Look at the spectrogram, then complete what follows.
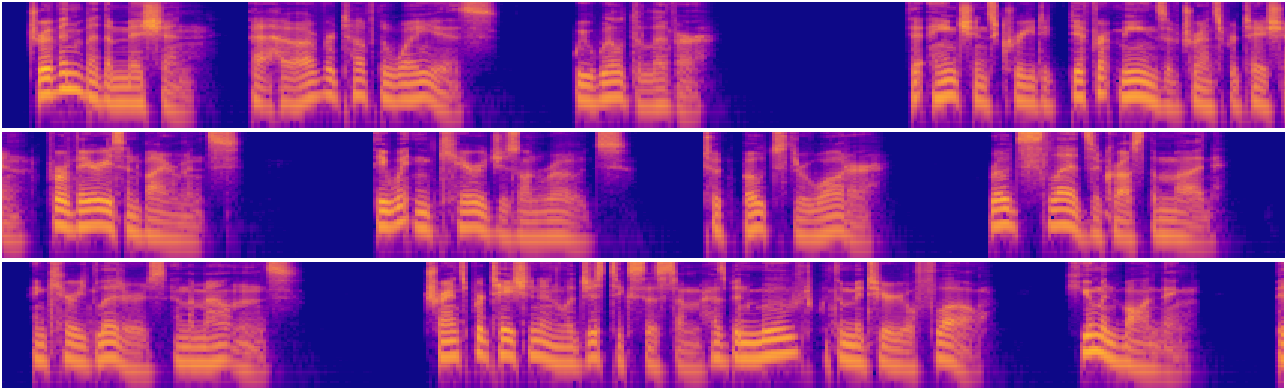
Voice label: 讲故事类型

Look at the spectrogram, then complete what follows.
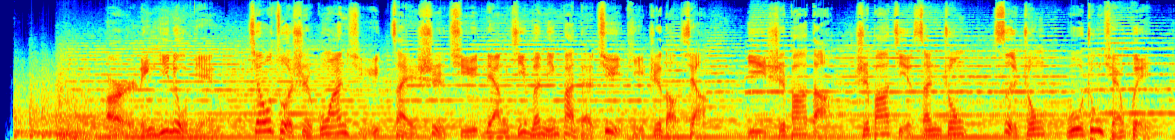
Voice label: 男 汇报专题 创建省级文明单位汇报材料

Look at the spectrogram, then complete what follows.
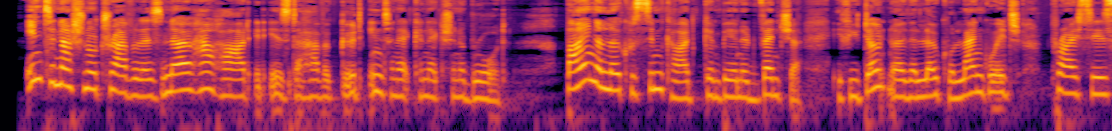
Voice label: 英式女声; 外语

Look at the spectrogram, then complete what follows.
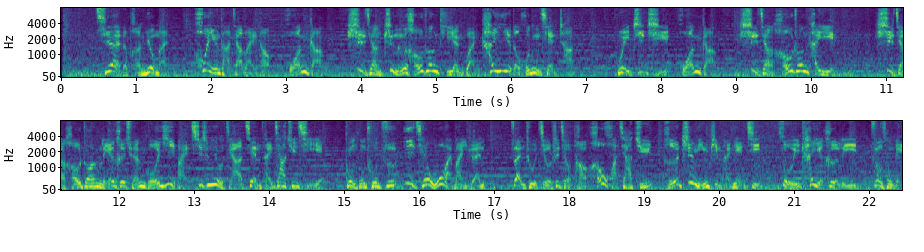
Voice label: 男, 活动宣传, 大气浑厚

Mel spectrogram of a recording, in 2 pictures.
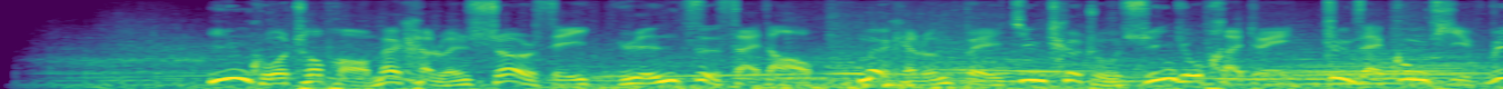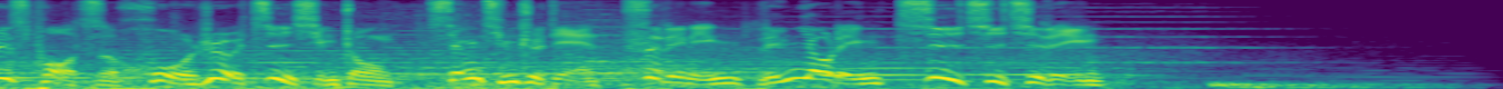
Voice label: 男, 广告, 电台广告; 迈凯伦

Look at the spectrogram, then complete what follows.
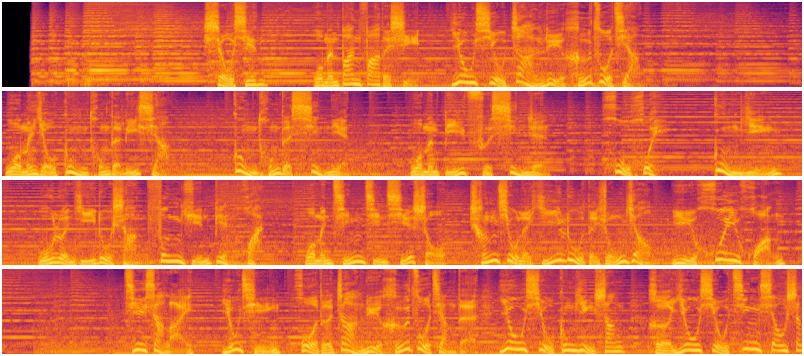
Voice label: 男, 颁奖, 典礼, 激情大气

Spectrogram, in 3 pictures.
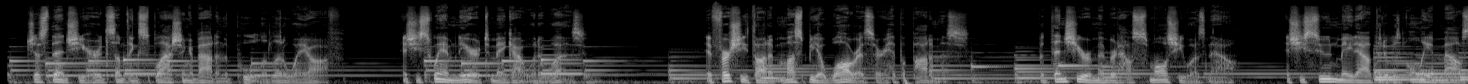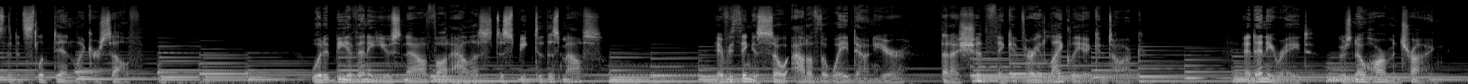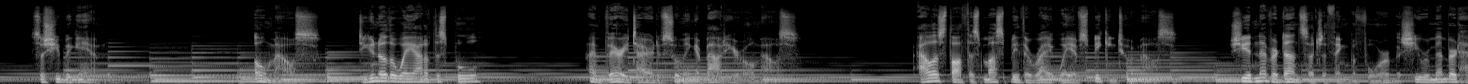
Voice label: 外籍英男, 宣传片; 爱丽丝梦游仙境宣传片

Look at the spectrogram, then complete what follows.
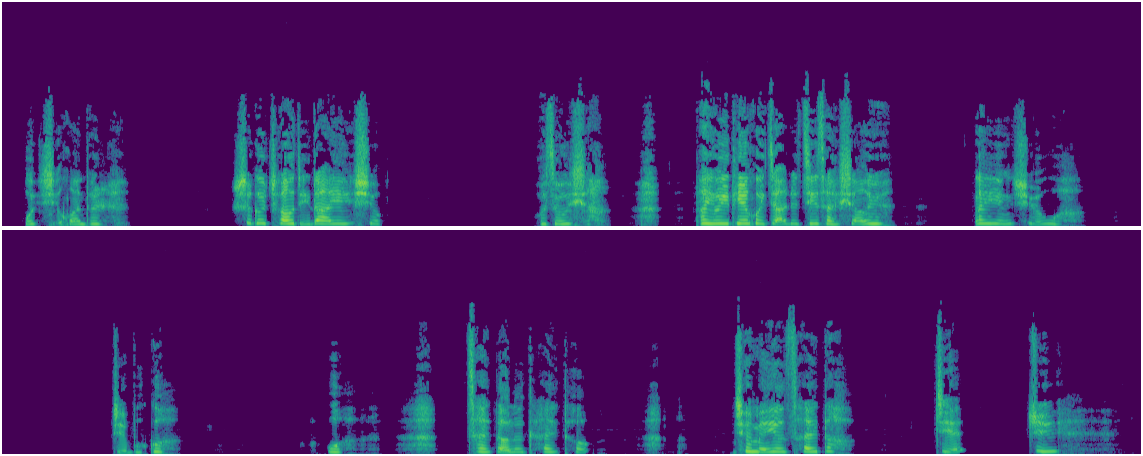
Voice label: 女 人物模仿; 紫霞仙子

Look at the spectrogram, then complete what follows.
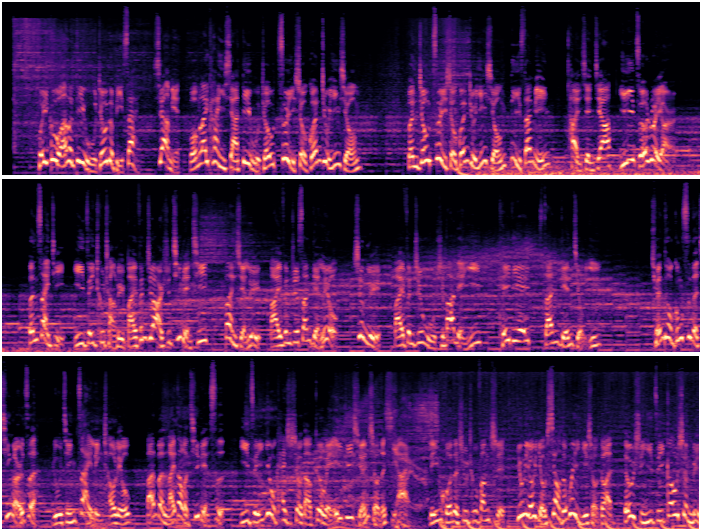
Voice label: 男 游戏解说 赛事解说, 国语男声配音; 英雄联盟

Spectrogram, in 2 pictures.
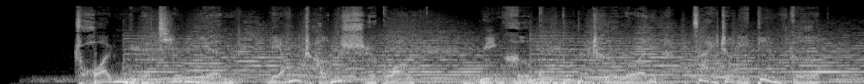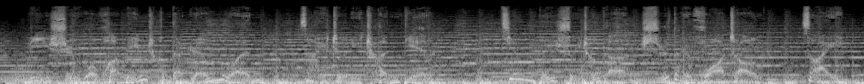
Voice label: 男 专题 大气有感情乡镇建设, 国语男声配音

